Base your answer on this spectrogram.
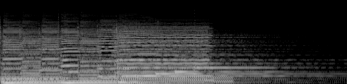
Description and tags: Level win
When you complete the level.
The sound is created with Reason 4.0 and m-audio midi controller, recorded with Reason 4.0. It is made in 16 dec. 2014 in Estonia.
victory, game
